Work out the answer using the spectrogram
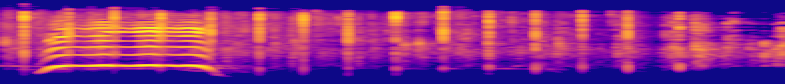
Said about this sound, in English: Can we have one more big round of applause for all these writers?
